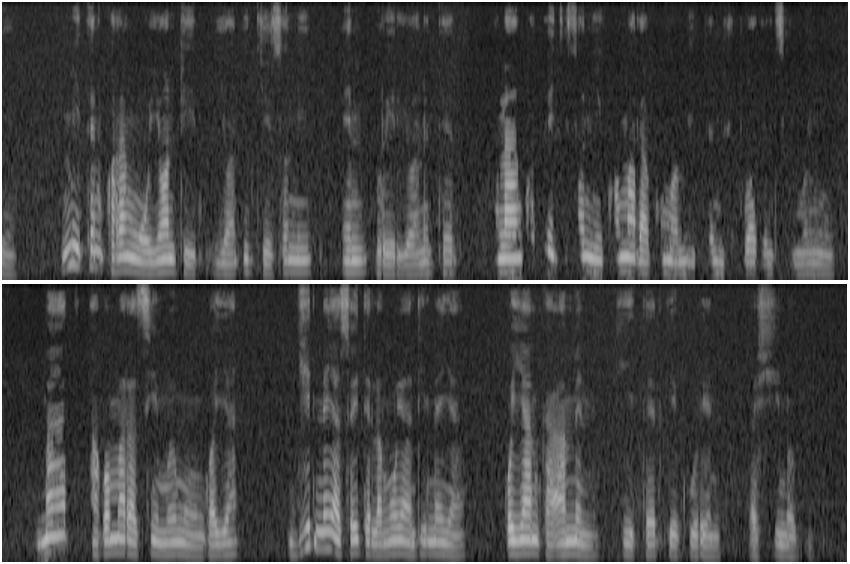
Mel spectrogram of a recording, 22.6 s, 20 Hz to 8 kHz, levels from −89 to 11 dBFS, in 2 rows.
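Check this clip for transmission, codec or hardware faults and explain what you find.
There's one fault: speech suppressed in double talk, at 6.54, 6.87 to 7.76, 8.0 to 8.81, 9.07 to 10.19, 10.42, 11.64 and 12.12 s. The speech keeps ducking, sometimes by about 20 to 25 dB, in choppy bursts. The likely cause is an echo canceller mistaking overlapping far-end talk for echo and clamping both. The call's mic processing caps the band at 8 kHz.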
